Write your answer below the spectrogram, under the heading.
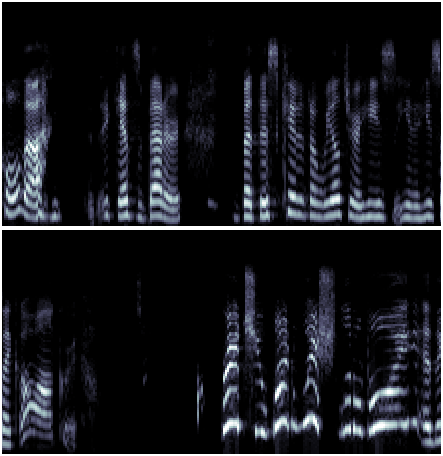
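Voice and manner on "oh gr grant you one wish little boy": very high, squeaky put-on cartoonish voice. Retelling a funny bit where someone grants a kid a wish, doing the wish-granter's voice. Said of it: "he the guy is like doing the voice".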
